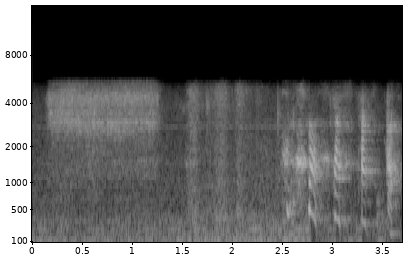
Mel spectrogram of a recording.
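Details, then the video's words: A two-year-old Harlequin Macaw, talking at a mirror and telling a Blue and Gold Macaw to hush for the first time, gives a long, breathy "shhh" hiss for about a second, then quick, husky, laugh-like chuckles in a small room. "Talking Macaw"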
